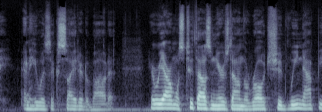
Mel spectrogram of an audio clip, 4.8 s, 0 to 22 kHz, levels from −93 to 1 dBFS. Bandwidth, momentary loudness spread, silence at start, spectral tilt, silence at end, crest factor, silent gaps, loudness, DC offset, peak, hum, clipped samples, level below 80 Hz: 18.5 kHz; 14 LU; 0 s; -5.5 dB/octave; 0 s; 16 dB; none; -22 LUFS; under 0.1%; -6 dBFS; none; under 0.1%; -56 dBFS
